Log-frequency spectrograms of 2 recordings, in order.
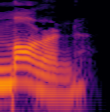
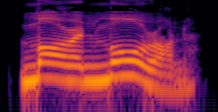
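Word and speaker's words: Moran: too his real name's Moren rhymes with Warren but R PE teacher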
